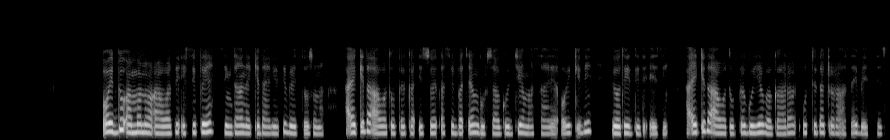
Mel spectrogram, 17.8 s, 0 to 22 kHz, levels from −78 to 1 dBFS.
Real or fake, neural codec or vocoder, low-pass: fake; codec, 24 kHz, 1.2 kbps, DualCodec; 5.4 kHz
